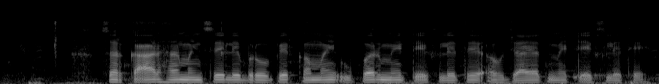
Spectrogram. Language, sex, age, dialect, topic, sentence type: Chhattisgarhi, male, 25-30, Northern/Bhandar, banking, statement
